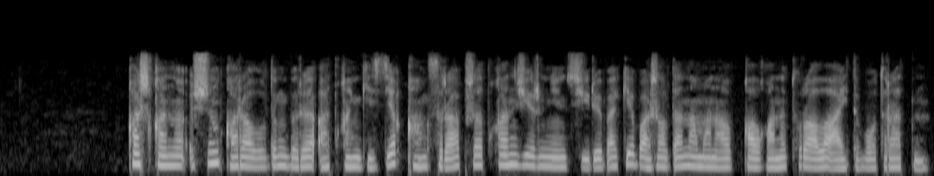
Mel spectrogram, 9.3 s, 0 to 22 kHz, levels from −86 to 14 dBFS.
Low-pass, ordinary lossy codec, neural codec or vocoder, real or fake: 7.2 kHz; MP3, 48 kbps; none; real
